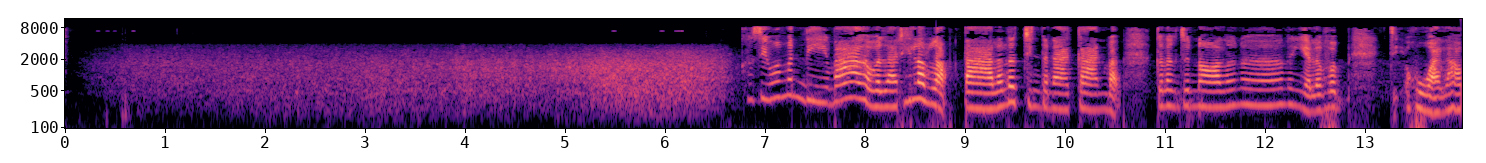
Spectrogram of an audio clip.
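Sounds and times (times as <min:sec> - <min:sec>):
ocean waves: 0:00.0 - 0:08.4, 0:12.5 - 0:13.9
speech: 0:06.8 - 0:13.9.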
